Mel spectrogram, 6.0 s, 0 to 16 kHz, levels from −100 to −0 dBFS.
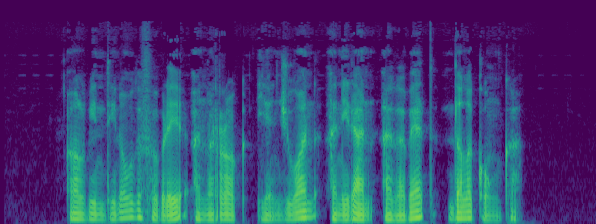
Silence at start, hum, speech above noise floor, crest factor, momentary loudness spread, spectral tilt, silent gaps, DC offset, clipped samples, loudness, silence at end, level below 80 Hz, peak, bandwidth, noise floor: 0.65 s; none; 58 dB; 18 dB; 9 LU; -8 dB/octave; none; under 0.1%; under 0.1%; -26 LUFS; 0.8 s; -38 dBFS; -8 dBFS; 10 kHz; -83 dBFS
